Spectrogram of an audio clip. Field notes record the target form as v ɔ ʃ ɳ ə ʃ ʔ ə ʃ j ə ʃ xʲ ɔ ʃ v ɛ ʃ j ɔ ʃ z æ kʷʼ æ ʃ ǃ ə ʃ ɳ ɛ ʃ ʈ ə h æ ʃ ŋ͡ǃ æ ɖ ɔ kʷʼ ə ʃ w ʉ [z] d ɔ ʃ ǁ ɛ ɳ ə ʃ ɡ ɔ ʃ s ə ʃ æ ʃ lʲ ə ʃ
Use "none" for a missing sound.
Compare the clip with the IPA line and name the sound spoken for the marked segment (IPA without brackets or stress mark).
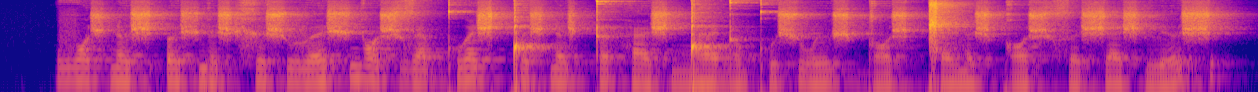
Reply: ʃ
